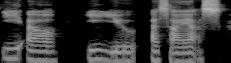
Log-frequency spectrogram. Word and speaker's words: Eleusis: As she was picking flowers in a field near Ulysses, or Eleusis, I don't know how to pronounce that. That is Eleusis.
